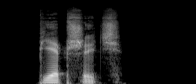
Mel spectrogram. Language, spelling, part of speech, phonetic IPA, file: Polish, pieprzyć, verb, [ˈpʲjɛpʃɨt͡ɕ], Pl-pieprzyć.ogg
